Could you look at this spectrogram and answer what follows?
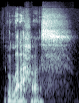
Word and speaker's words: Lajas: But I it's knew it had a J in it. There, yeah, because there's an H sound in it. it's Doing like the Lajas. it's like Lajas. you know where Lajas is?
